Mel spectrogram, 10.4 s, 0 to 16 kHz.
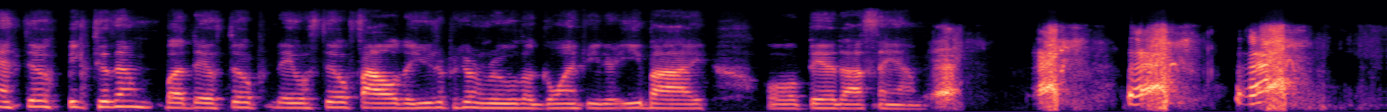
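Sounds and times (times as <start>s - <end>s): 
speech: 0.0s - 9.7s
person sneezing: 7.8s - 10.0s.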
